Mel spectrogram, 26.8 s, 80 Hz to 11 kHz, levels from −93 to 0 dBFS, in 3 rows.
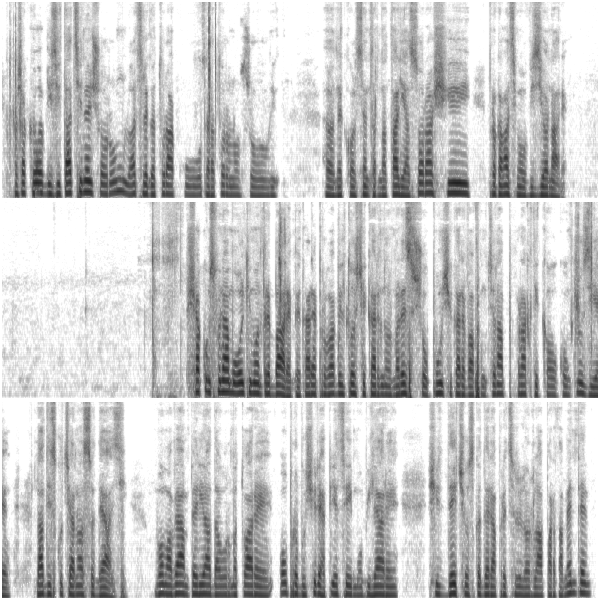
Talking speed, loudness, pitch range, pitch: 150 wpm, -22 LUFS, 135-155 Hz, 150 Hz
